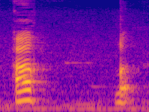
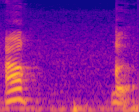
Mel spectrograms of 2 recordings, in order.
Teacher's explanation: Contoh di depannya huruf alif dan qafnya sukun, jadi ak gitu ya, ak tertahan dia ya, tertahan suaranya. Kemudian sifat yang lain ya, dia mempunyai sifat isti'la terangkat ya, terangkat lidahnya ak ya. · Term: asyidah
